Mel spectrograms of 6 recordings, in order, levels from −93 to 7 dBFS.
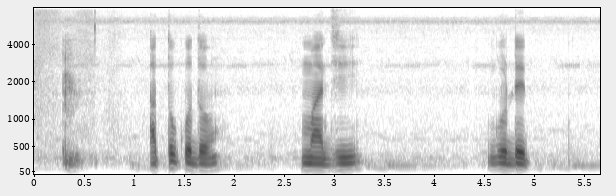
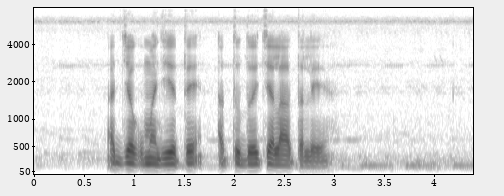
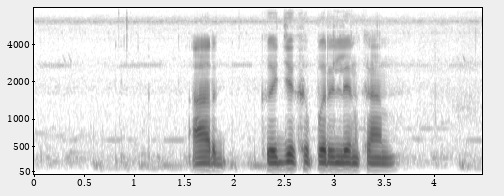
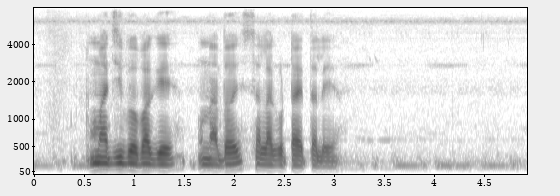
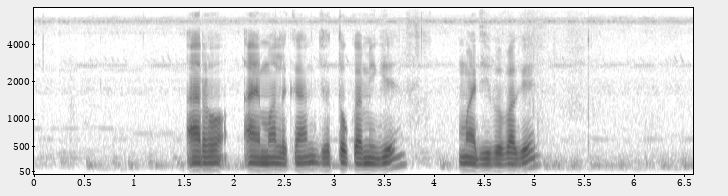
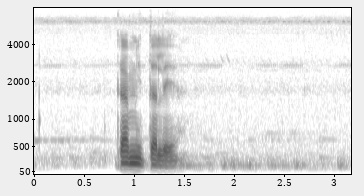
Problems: background sounds at intervals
